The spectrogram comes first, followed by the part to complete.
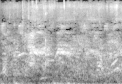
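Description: A bird calling twice with short harsh caws, over low thuds about twice a second.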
